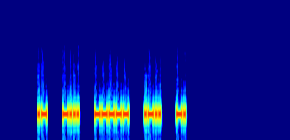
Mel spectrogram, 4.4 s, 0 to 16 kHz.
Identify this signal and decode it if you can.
Morse code, heard as a keyed tone, about 42 wpm, spaced as for 25 wpm, 700 Hz. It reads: AB0LN
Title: USA Call Signs - 5 Characters - 3x Character Spacing - 45wpm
